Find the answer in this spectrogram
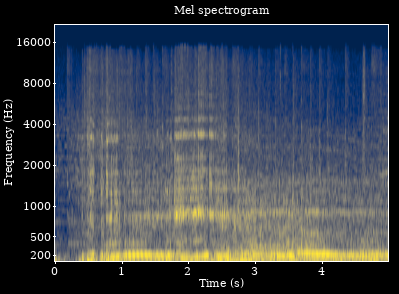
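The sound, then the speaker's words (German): A car engine kicks in and runs loud, its low hum climbing in pitch as the vehicle revs and pulls away, holding a steady rumble to the end with no voices. “Aber wir können jetzt so, wie es hier steht, können wir jetzt losfahren.”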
